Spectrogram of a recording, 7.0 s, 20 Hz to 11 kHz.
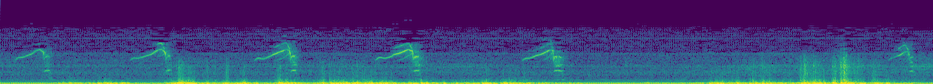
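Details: Wild red-tailed hawk at a nest in strong wind on 31 March, early afternoon, calling to another hawk, possibly its mate: short high rising-then-falling notes repeated about every 0.8 seconds, over heavy low wind rumble.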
